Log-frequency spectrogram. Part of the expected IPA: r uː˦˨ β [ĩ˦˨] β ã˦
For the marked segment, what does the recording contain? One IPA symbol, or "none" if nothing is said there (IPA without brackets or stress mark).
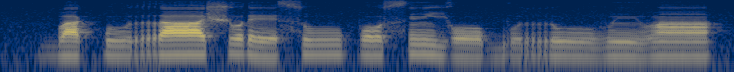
ĩ˦˨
